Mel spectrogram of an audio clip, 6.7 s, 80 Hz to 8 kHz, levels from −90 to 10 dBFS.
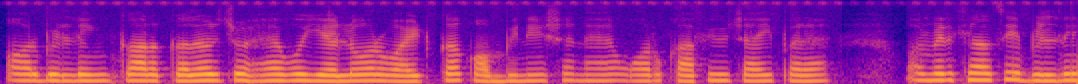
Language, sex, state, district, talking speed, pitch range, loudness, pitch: Hindi, female, Haryana, Jhajjar, 205 wpm, 205-220 Hz, -14 LUFS, 210 Hz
